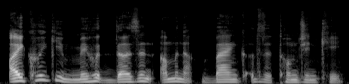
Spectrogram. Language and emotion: Manipuri, neutral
